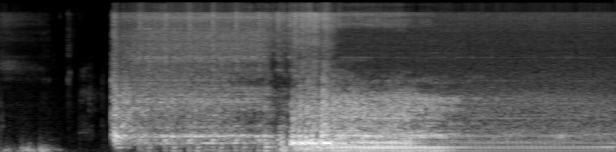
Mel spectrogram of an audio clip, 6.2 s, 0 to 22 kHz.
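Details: Dixon 2042 riding mower, 20 hp engine, 42 in cut, after an oil change (about a quart and a half): after a pause it fires at once, picks up speed and settles smoothly, runs like new.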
